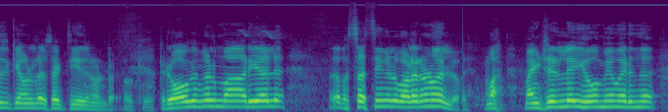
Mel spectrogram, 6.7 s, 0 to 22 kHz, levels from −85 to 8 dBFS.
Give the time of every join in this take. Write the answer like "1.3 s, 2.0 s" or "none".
4.7 s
